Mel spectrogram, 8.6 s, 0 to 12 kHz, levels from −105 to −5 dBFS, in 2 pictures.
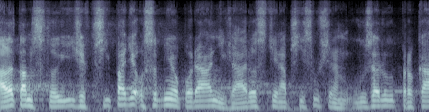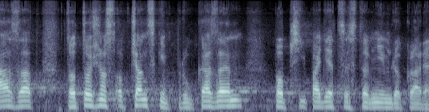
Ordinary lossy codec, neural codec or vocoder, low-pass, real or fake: Opus, 16 kbps; none; 10.8 kHz; real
